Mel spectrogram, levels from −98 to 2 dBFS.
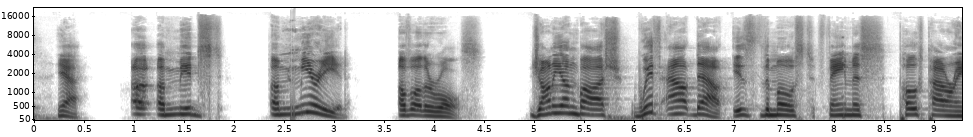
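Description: Speech, with corrupt frames decoded at two points: a brief garbled burst from 2.54 to 2.61 s, sounding like a handful of damaged frames, and a sharper, much louder blip at 8.07 to 8.11 s, likely a single bad frame where flipped bits scrambled its gains and codes.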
